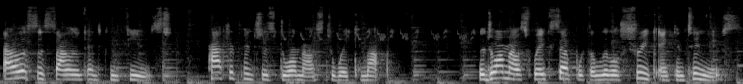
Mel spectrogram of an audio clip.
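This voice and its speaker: Female narrator for a dramatized play, slightly high register, scripted delivery. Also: normal speed, soft background music. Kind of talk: scripted narration of stage directions.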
